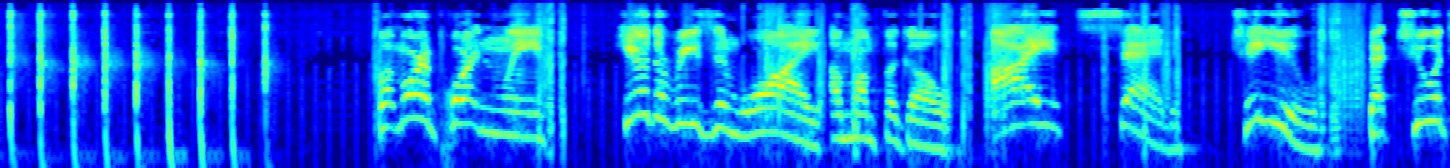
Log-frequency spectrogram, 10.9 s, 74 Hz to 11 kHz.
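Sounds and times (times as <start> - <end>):
round of applause with sharp hand claps: 0.0 - 2.2
speech: 2.8 - 10.8.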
